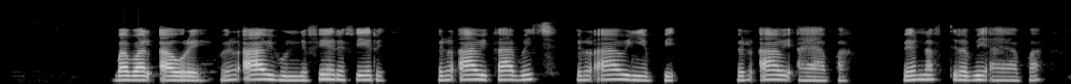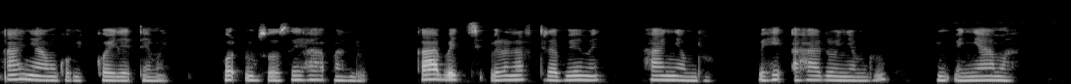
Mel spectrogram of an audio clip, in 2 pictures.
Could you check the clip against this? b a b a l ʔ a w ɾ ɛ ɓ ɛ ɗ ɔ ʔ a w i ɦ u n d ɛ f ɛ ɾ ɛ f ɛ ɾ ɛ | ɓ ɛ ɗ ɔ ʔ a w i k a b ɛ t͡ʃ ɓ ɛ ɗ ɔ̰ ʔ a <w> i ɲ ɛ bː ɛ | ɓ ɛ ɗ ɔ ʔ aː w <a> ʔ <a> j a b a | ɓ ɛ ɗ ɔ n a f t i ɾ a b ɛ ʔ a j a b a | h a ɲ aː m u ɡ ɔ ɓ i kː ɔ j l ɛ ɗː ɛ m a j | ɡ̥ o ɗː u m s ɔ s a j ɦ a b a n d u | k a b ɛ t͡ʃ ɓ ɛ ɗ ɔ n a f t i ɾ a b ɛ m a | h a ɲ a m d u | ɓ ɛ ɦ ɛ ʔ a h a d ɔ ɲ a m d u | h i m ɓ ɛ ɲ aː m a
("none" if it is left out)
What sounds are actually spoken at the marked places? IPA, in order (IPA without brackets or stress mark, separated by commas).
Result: w, i, a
